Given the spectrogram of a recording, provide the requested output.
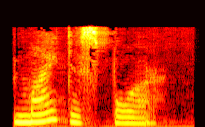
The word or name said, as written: mitospore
